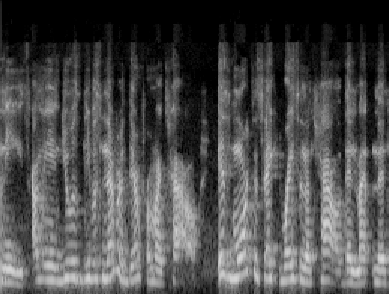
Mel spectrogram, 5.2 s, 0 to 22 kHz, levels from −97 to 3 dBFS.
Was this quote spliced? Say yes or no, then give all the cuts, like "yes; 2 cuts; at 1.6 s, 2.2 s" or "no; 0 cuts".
no; 0 cuts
